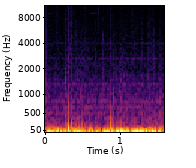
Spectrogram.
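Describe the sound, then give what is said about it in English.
Horse hooves clip-clop at a steady pace as a rider spurs the horse onward toward a monastery on the Blessed Isle, a few distinct thuds ringing out over a low rumbling background, moderately loud. “Several monks working in the fields looked up as he spurred his horse onwards towards the monastery.”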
